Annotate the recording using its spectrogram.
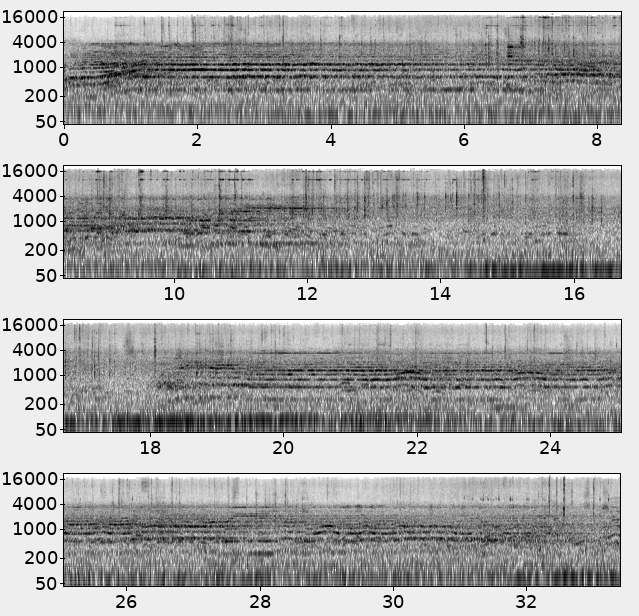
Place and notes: Pigeons and Adhan near Mosque
pigeons and Adhan in front of a Mosque in Istanbul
